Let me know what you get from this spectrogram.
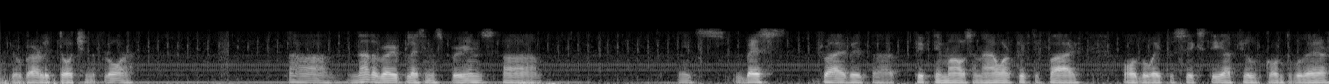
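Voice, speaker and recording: Over light background noise, a man with a very deep, low pitch and a strong non-native accent speaks at a moderate pace in a monotone, flat intonation, leaving long, frequent pauses. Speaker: motorcycle owner reviewer. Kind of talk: product review. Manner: hesitant, many fillers. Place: garage. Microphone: camera far.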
